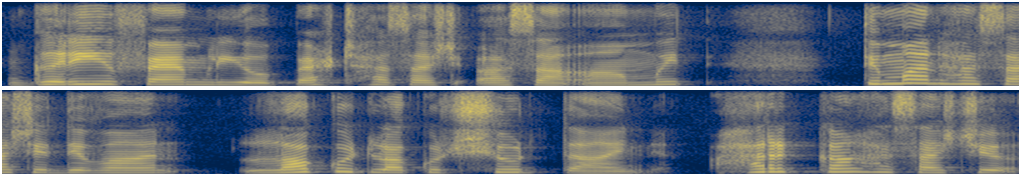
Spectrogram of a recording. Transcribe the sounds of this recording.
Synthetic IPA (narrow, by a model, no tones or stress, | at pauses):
ɡɐɾiːbfɛːmlijoːpɛʈʰɦɐsaːt͡ʃʰaːsaːʔaːmɨt̪ʲ | t̪imaːnɦɐsaːt͡ʃʰid̪iʋaːn | lakuʈʲlaːkut͡ʃʰʃuɾt̪aːnʲ | hɐɾkãːɦɐsaːt͡ʃʰi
